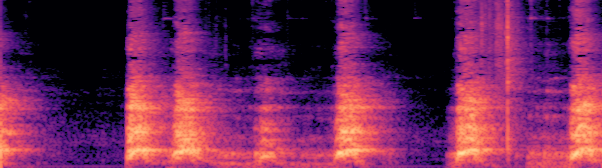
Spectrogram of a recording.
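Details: Great Dane barking indoors at a measuring tape it dislikes: five deep, hoarse barks in irregular bursts with short silent gaps between them.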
